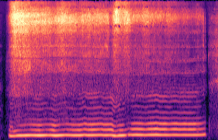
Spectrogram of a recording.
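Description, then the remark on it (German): A voice imitates a vacuum cleaner being run through a flat over floors with no carpet, with a loud, steady, buzzing drone held for about four seconds, dipping briefly midway before cutting off abruptly. “Und die meisten haben die Borsten draußen, laufen mit dem Staubsauger durch die ganze Wohnung, wo kein Teppich ist, und machen aber das Geräusch von dem Staubsauger”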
